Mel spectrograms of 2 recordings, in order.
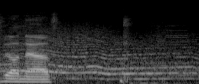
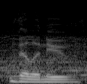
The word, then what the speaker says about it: Villeneuve: a hour-long tangent on how to pronounce vilnev see that's how us americans say it but that was not satisfactory for the new zealander villeneuve villeneuve so charles is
